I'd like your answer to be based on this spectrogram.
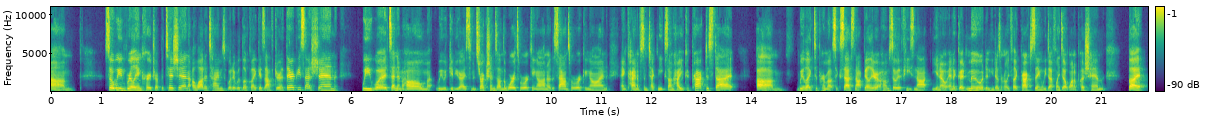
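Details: Adult woman speaking; normal speech.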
